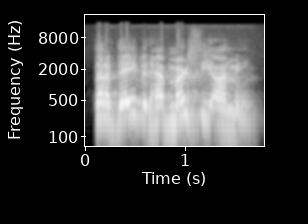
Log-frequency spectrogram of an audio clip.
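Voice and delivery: a high, loud, desperate cry. Acted. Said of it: "he shouted all the more".

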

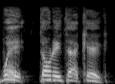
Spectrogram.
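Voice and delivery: high, light imitation of a little girl; daughter's voice. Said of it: "And my daughter Leah said".

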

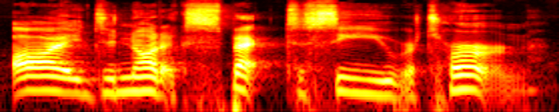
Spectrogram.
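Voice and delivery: distant, icy father; cold and detached. A narrator's reading. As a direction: hold her at arm's length. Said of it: "cold and detached".

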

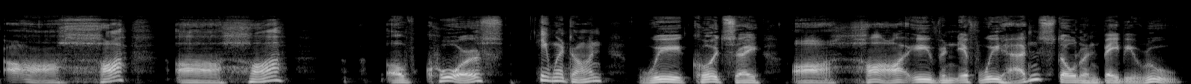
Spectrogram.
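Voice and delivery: low, slow, knowing Rabbit; lightly voiced scheming rabbit, drawn out; sly, measured rabbit. A narrator's reading.

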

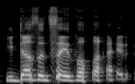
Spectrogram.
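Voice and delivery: laughing through the words. Real, not acted. Telling the bait and switch joke, laughing. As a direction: crack up while saying it. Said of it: "repeated laughing".

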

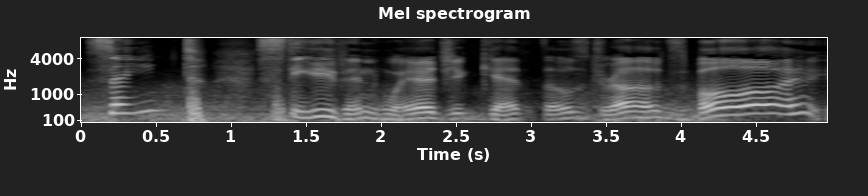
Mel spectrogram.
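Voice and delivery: slow, drawn-out hippie-singer impression. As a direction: stretch each word, swooping up loud at the end. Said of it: "dressed up like [name]".

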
